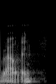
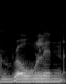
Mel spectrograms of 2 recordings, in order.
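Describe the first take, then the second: First: The first syllable does not rhyme with bowling. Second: The first syllable rhymes with bowling. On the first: The speaker calls it wrong. "I know it's not correct, but pronounce it Rowling" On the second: The speaker calls it right. "meant to be pronounced as in rhyming with bowling, but with an R sound at the start"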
